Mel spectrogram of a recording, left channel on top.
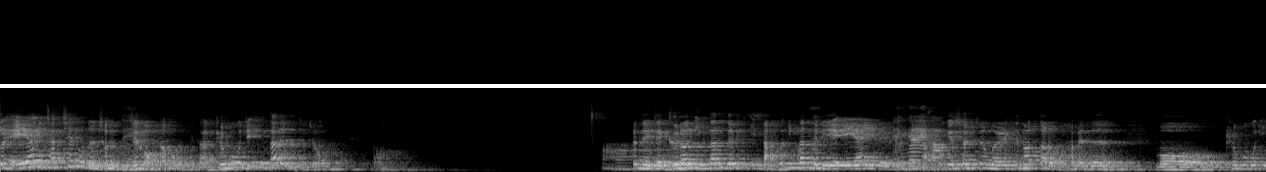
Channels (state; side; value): silent; left; 61 dB below the other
